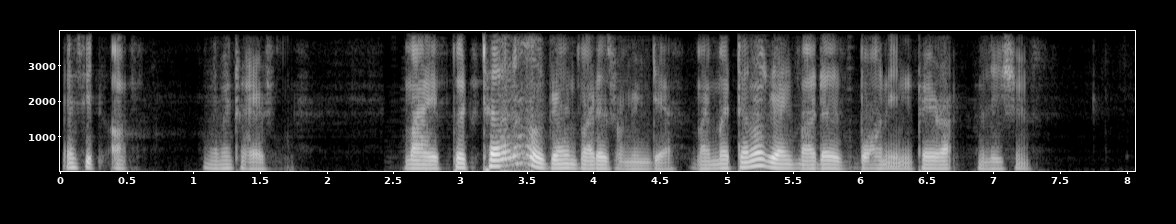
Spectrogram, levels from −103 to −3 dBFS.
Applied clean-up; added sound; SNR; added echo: neural separator model SepFormer WHAMR!.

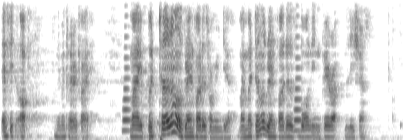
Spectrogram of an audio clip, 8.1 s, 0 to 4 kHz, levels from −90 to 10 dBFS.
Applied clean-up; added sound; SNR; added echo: classical method WPE with log-MMSE.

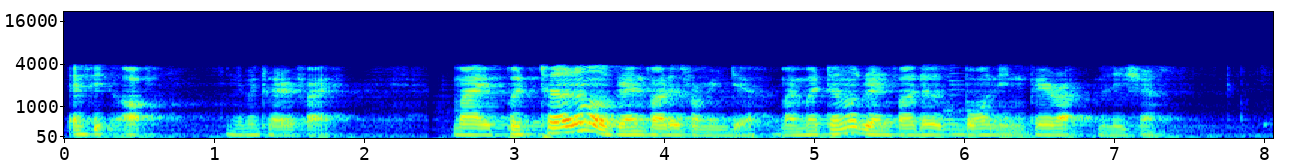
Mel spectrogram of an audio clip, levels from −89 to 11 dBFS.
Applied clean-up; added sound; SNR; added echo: neural separator model SepFormer DNS4.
